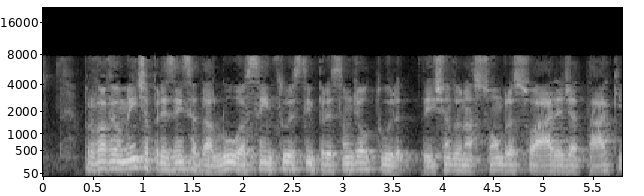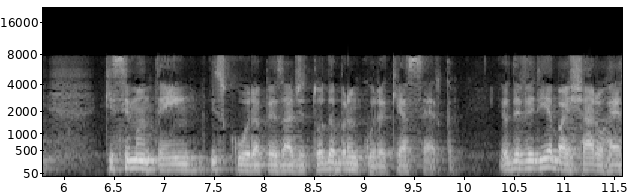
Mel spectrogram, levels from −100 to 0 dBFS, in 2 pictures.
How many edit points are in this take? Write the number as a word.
zero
